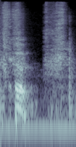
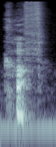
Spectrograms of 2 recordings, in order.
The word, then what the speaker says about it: cuff: busted up rotator cuff tough not a cup by the way just so you know it's a rotator cuff and not a rotator cuff um so you know if you've been saying it wrong don't keep saying it wrong all right my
